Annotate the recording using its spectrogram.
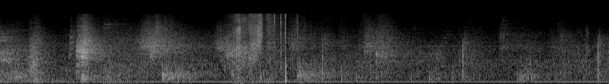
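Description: Footsteps and clothing rustle: a few soft swishes and shuffles, with one sharp click about halfway through, over a low steady hum.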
